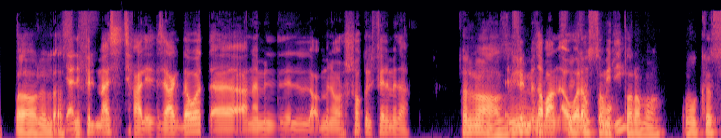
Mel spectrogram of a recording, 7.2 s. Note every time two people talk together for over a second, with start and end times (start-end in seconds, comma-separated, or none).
5.1-6.3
